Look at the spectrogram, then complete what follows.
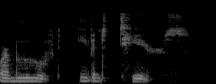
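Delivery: hushed, very quiet, tender, unhurried. Reading a tender moment aloud: very quiet and slow. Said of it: "I read it very quietly, slowly".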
